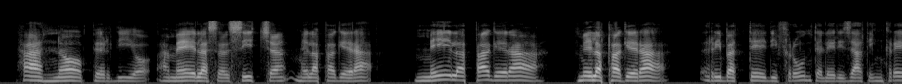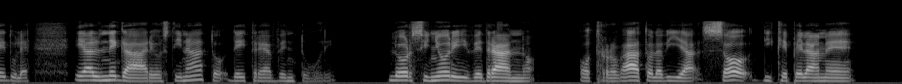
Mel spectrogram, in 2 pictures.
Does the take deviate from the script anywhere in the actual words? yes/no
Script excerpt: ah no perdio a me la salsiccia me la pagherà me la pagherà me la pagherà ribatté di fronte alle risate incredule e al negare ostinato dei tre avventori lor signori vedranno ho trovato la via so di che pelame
no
